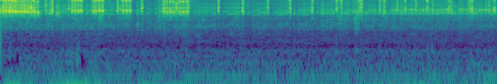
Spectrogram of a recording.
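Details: Cricket chirps offered as a sleep recording: a dense run of high pulsing chirps for the first two seconds, then fainter scattered ticks over a soft low background hum.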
